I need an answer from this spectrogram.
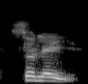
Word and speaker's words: soleil: Soleil. Atención, aquí la L final y la I hacen este sonido Y.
